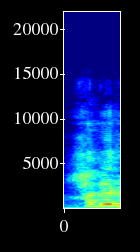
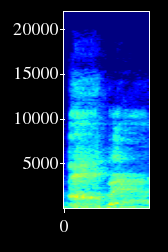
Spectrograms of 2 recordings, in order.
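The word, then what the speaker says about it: חבר: 근데 사실은요 이것도 이렇게 발음하면 안 돼요. 왜냐면 이거하고 이게 좀 달라. 구멍이 뚫린 거하고 구멍이 붙은 거 이거는요 기시금 가래뱉는 소리가 하벨을 아니야 카벨 이런 식으로 조금 과장되게 말하면 이게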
